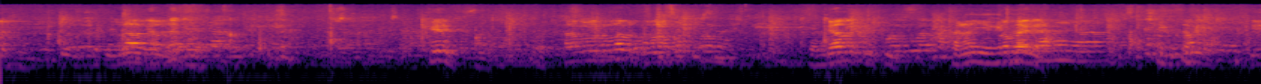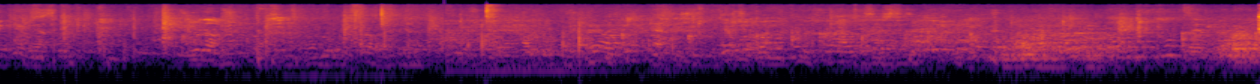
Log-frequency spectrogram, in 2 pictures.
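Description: Several men talk and murmur nearby in a room with some echo.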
